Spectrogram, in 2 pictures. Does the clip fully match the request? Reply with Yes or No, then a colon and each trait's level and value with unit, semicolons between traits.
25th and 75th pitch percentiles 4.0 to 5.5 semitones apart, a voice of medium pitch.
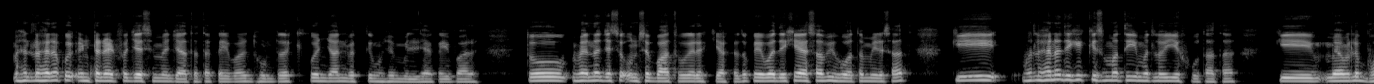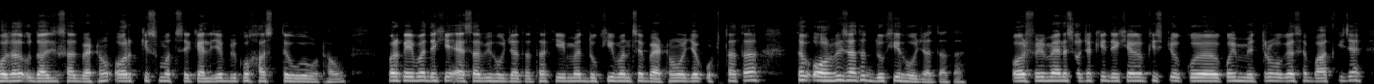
No: average, 3.1 semitones; medium, 160 Hz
